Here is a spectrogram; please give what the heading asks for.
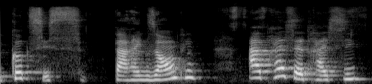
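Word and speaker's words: coccyx: Co CC y X et sa prononciation est légèrement différente puisqu'on le prononce de cette manière cooc 6 le COC 6 par exemple après s'être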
